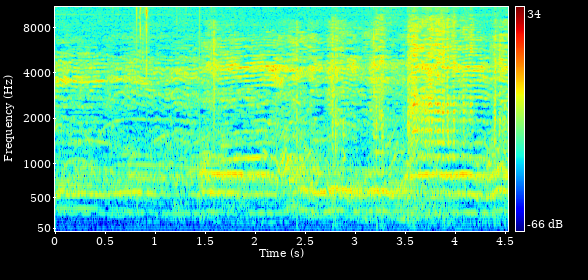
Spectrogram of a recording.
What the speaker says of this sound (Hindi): हजारों लोगों की भीड़ थी।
